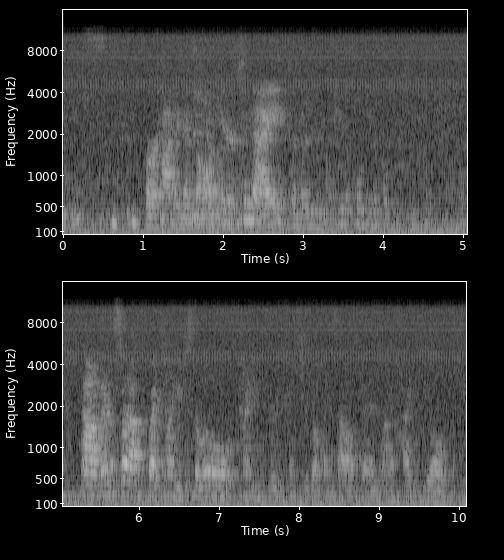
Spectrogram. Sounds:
speech

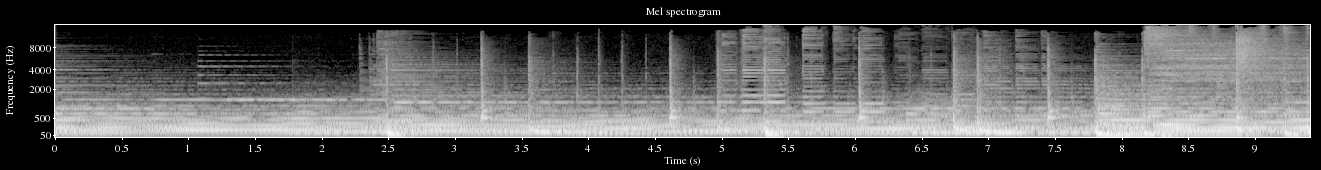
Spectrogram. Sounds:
new-age music, music

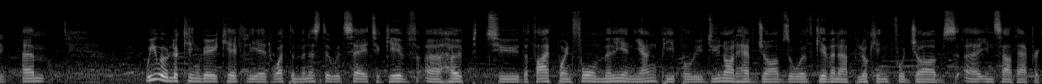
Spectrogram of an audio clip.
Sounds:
man speaking, speech

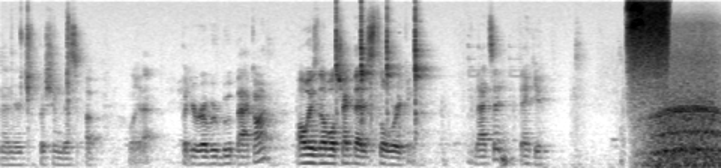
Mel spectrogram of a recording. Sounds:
speech, music

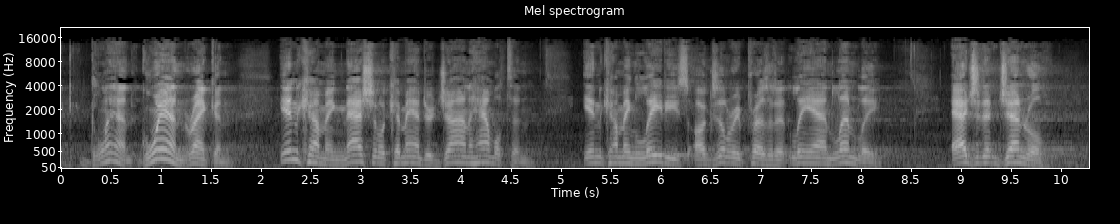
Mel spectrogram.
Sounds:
male speech, narration, speech

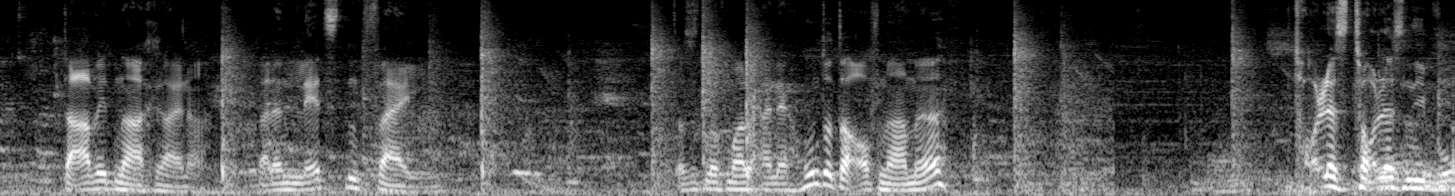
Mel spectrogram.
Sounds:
playing darts

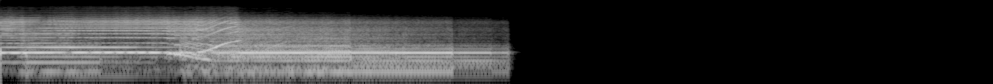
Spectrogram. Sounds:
effects unit, silence, music

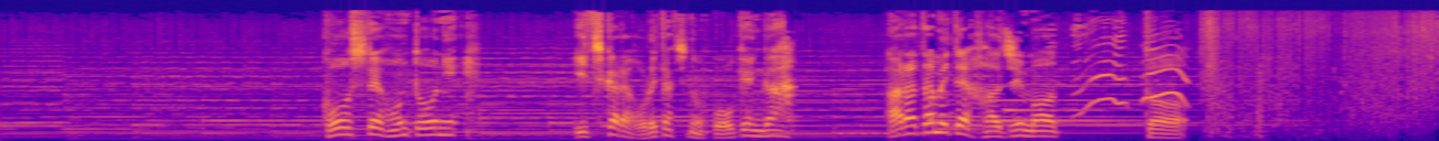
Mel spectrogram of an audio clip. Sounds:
music, speech

